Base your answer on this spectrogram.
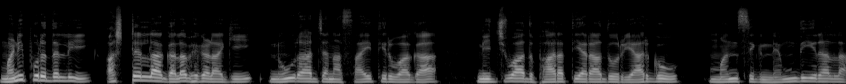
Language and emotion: Kannada, sad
